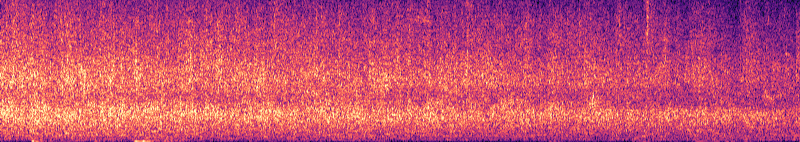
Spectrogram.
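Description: Audience applauding steadily in a hall, slowly dying away toward the end.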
